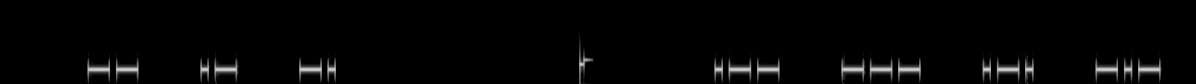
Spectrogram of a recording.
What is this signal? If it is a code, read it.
Morse code, heard as a keyed tone, about 17 wpm, spaced as for 10 wpm, 700 Hz. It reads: MAN WORK
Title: 3x Character Spacing - Top 200 Words - 17wpm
